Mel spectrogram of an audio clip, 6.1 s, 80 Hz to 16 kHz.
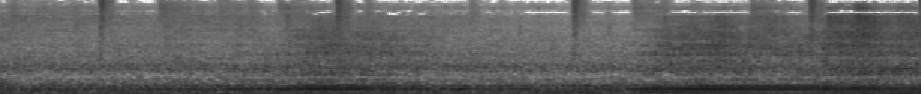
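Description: Abarth 124 Spider's 1.4-litre turbo four-cylinder on the move through a Monza exhaust wired open with a 200-cell sports cat, heard from the open cockpit over road and wind noise. The engine note swells under throttle twice, about a second and a half in and again around four seconds in.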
